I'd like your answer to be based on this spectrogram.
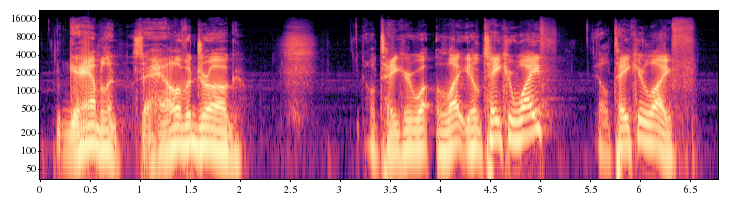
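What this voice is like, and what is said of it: Hoarse, strained voice. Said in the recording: “my voice is a little doing the best I can with what I got. But I'm definitely losing my voice”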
